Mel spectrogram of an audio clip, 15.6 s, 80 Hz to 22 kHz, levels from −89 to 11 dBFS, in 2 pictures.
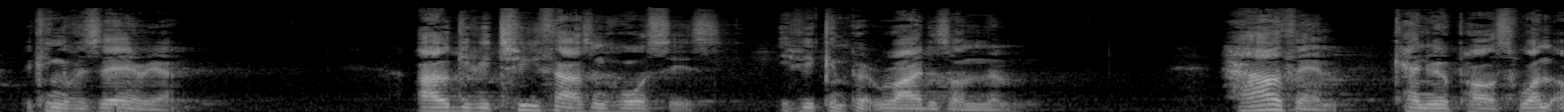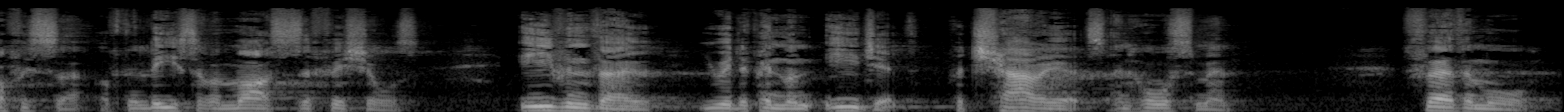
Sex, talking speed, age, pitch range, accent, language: male, 165 wpm, 30-49, 110-140 Hz, British, English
